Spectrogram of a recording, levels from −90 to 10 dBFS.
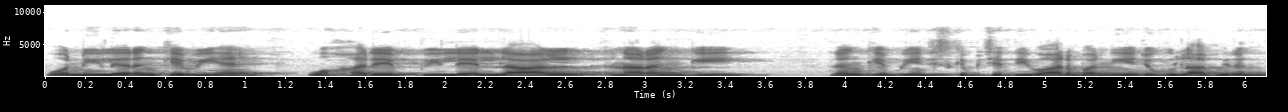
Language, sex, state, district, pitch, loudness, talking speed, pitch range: Hindi, male, Chhattisgarh, Balrampur, 135 Hz, -14 LUFS, 215 wpm, 125-140 Hz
